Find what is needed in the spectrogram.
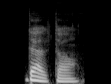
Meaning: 1. delta (Greek letter) 2. delta (landform at the mouth of a river)
- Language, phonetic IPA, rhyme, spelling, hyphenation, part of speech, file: Hungarian, [ˈdɛltɒ], -tɒ, delta, del‧ta, noun, Hu-delta.ogg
